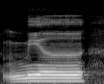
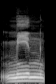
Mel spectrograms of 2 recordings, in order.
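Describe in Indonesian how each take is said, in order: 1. Bunyi n samar dan sengau, ditahan sebentar. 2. Bunyi n diucapkan penuh dan jelas. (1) "Sehingga ini kita baca mil" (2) "min gitu jangan"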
